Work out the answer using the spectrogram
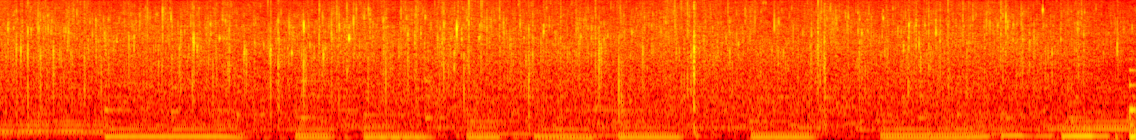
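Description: Eggplant slices frying in hot oil in a pan, a steady sizzle full of small crackles and pops.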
